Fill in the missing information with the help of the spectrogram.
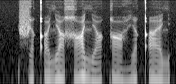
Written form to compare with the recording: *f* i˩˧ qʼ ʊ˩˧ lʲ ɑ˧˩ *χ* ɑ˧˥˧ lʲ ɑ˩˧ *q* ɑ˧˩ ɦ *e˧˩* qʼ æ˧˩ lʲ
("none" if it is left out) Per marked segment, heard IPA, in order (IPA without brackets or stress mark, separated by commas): f, χ, q, i˧˩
